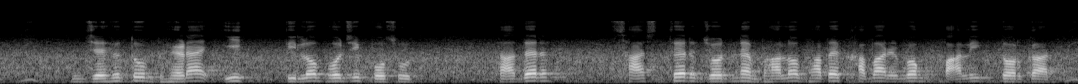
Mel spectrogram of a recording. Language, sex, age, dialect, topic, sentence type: Bengali, male, 18-24, Jharkhandi, agriculture, statement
